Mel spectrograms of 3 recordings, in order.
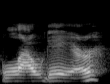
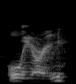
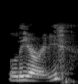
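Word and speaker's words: Laoghaire: AI R e okay like how would you pronounce them I don't know I thought it was loud err okay so I'm watching this video and apparently it's pronounced Leary what's just Leary okay yeah like what the and on the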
